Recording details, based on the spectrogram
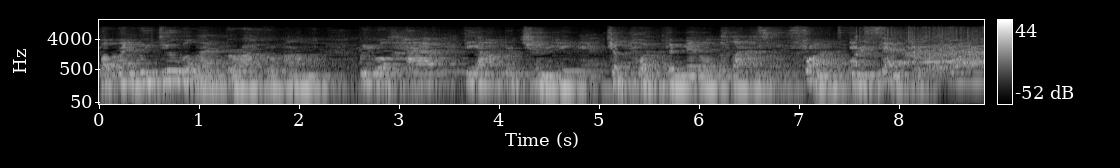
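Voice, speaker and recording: A woman speaks at a fairly slow pace against audible room echo and noticeable background noise. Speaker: politician. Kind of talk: campaign rally speech. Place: hall.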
